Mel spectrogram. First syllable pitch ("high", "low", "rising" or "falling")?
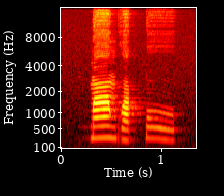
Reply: high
